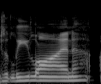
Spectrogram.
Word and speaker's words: Lilan: Please find me on Instagram at your friend Lilan. That's how you say my name, and how you spell it is Lilan, not Lillian, as it's so often spelled as.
